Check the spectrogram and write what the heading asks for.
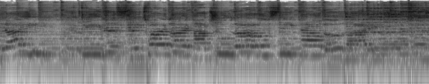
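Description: Live acoustic folk-country band playing: strummed acoustic guitar, mandolin and hand percussion, with a man singing over it.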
